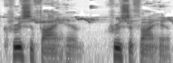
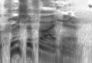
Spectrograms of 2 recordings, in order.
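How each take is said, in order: First: Understated crowd cry, not raised; contained, falling exclamation; restrained crying out. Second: Higher, slow, insistent crowd cry; narrator's raised-voice crowd shout; mild shout. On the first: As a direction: read the crowd's demand firmly without shouting. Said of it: "they cried out again". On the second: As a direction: call it out slowly with raised pitch. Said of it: "they shouted all the more". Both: A narrator's reading.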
